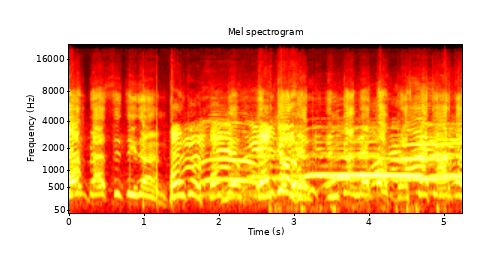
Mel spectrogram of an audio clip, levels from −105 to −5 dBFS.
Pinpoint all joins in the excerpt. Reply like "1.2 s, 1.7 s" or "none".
none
